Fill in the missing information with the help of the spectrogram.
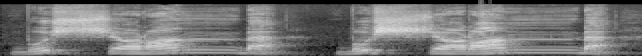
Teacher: مفخمه لانها تنوين وفتح جاء بعدها باء بين اقلاب الى ميم النون الساكنه او التنوين اذا جاء بعدها باء تقلب الى ميم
